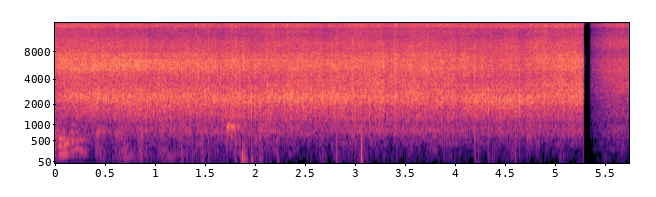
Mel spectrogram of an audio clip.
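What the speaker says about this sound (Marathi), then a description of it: "आणि आता त्याच्यामध्ये हे चिरून धुवून ठेवलेला भोपळा" Chopped pumpkin tipped into hot oil, a loud, dense frying hiss with scattered crackles and pops, steady until it cuts off abruptly near the end.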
